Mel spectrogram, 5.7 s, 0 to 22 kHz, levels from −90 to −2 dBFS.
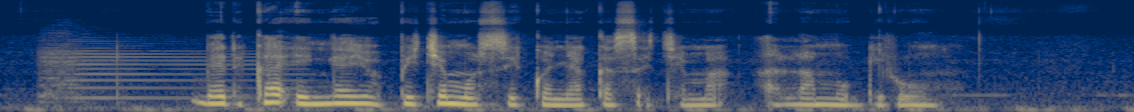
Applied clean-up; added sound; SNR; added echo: none; Bowed string instrument; 19 dB; none.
